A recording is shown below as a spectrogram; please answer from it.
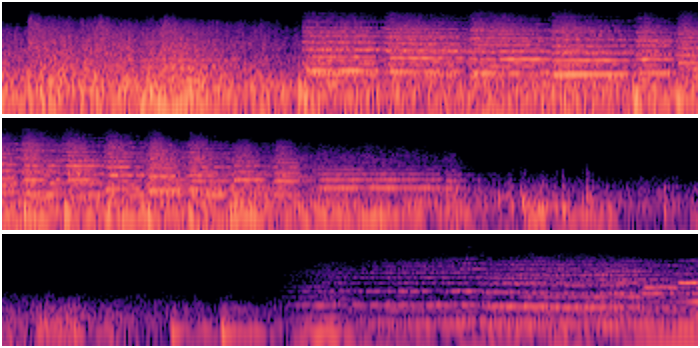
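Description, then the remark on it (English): Loud rumbling thunder crashes and rolls beneath dramatic, sweeping orchestral music, with a deep low roar that swells and fades before the strings and brass surge back in. “Strike lightning, strike the wabbit!”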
